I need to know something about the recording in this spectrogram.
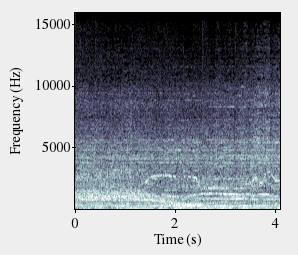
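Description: A live rock band playing loud on electric guitars and drums, with pitched lines gliding up and down through the dense sound.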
